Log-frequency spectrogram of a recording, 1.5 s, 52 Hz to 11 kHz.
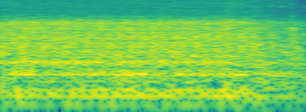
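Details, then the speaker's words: Toyota RAV4 with over 100,000 miles, after an oil change: smooth, even warm idle with only a faint light valve tick, normal for the mileage; earlier noise gone and oil light no longer coming on. "and lo and behold a lot of that noise is gone you can hear a tiny bit of valve but hey that's normal for a car with over a hundred thousand miles"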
